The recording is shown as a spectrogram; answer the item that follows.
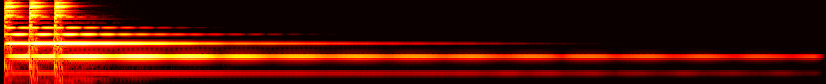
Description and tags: Boxing Bell
A dual mono file of a bell striking three times as at the end of a boxing round.
bout, boxing, ding-ding-ding, fight, mono, pugilism, round, three-strikes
